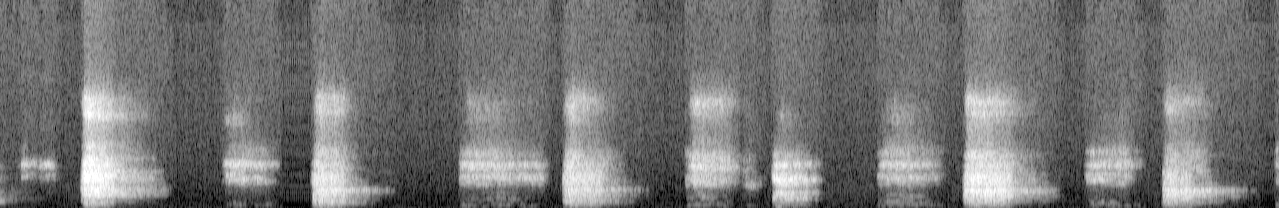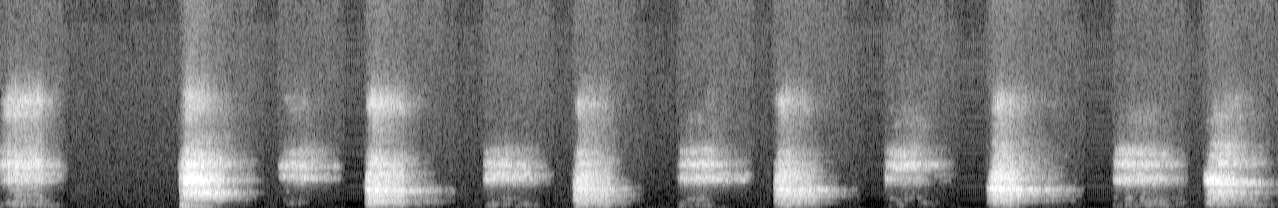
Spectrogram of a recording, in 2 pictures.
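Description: Slow, deep breaths taken while holding a plank, each inhale and exhale clearly audible and close, repeating in a steady unhurried rhythm with brief pauses between them and no talking.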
